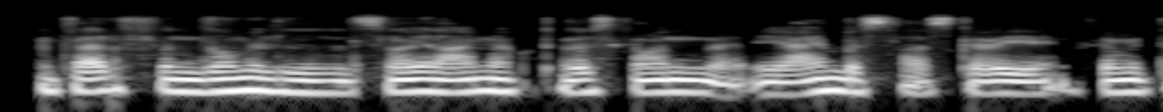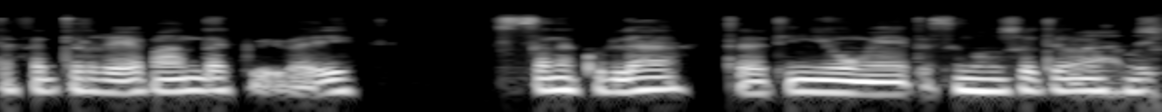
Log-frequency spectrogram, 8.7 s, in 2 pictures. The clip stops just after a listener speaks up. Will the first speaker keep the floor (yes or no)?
no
